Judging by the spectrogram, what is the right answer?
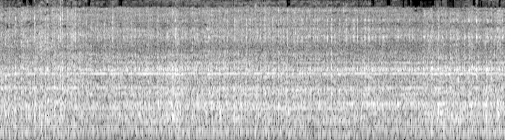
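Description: Electric mixer beating brownie cookie batter, a steady, continuous motor whir with a gritty rattle, holding level throughout with no voices.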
